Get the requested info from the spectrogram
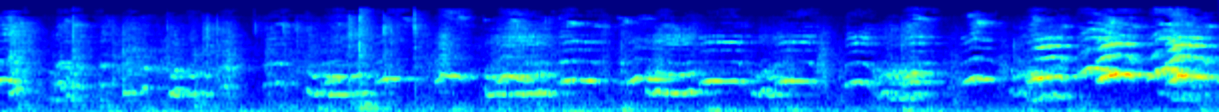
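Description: A dog whining in a string of short, high-pitched whimpers, louder near the end.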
